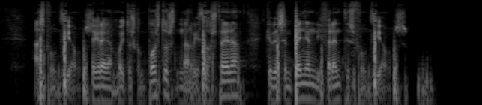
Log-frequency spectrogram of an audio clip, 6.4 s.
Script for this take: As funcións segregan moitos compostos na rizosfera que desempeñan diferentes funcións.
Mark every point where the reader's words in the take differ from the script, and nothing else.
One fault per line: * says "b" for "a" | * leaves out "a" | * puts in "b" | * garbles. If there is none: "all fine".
all fine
